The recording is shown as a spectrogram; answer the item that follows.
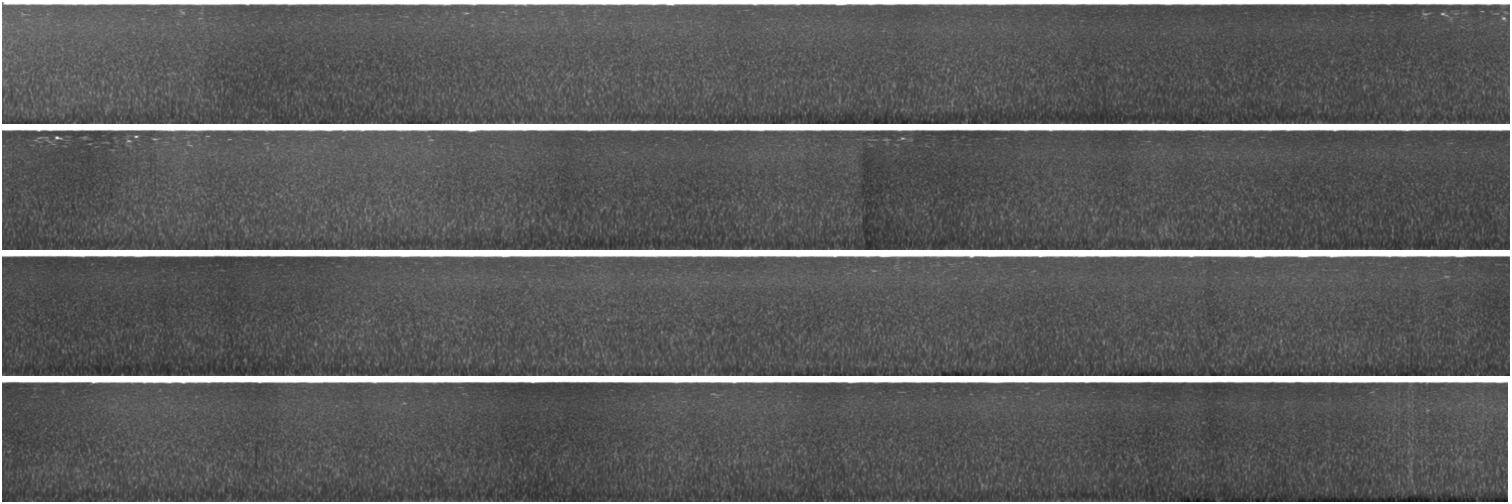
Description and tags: Rough sea on the Atlantic coast,two days after heavy winds, waves splashing on to rocks.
